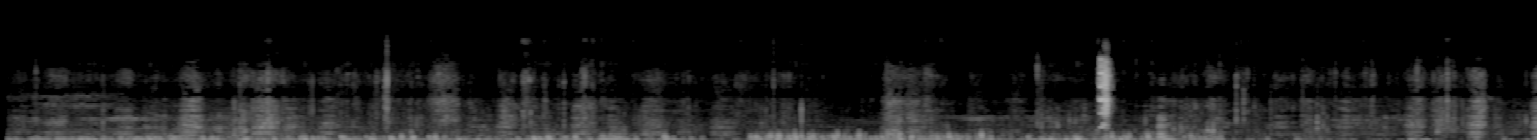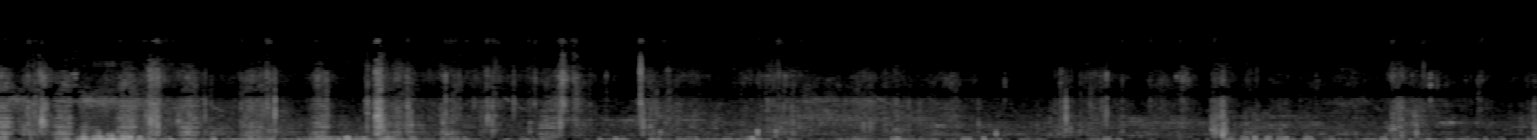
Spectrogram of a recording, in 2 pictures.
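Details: A Rottweiler gives deep, low barks and heavy panting during evening work, with a person talking nearby.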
